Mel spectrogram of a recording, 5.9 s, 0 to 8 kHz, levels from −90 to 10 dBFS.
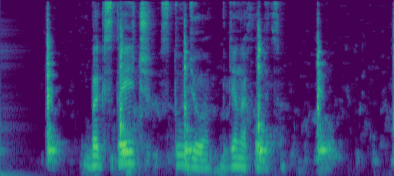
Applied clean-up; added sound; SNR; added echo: classical method log-MMSE.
